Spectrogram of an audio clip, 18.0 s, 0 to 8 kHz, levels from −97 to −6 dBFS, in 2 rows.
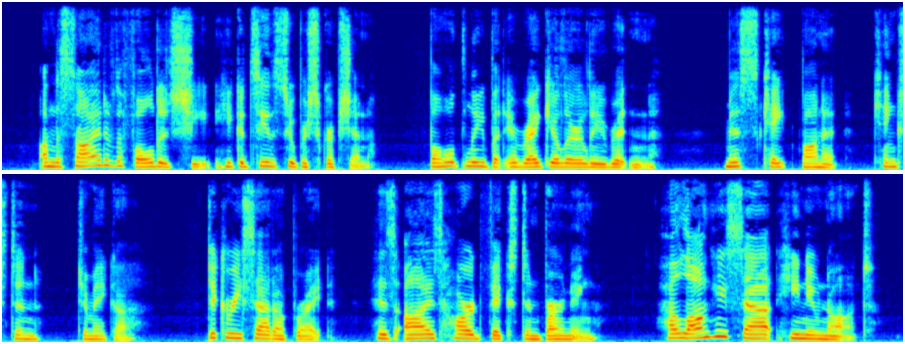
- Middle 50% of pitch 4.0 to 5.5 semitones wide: No, average, 3.1 semitones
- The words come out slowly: Yes, slow, 125 wpm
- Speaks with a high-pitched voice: No, medium, 180 Hz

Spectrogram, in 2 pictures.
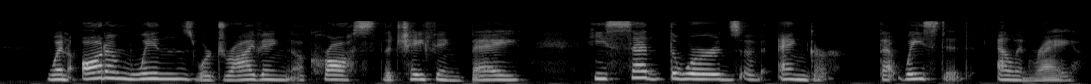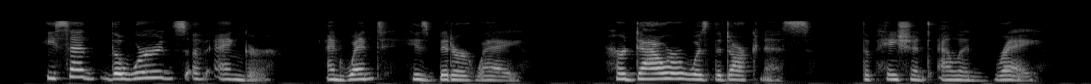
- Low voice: No, high, 225 Hz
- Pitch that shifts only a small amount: No, average, 3.4 semitones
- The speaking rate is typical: No, slow, 105 wpm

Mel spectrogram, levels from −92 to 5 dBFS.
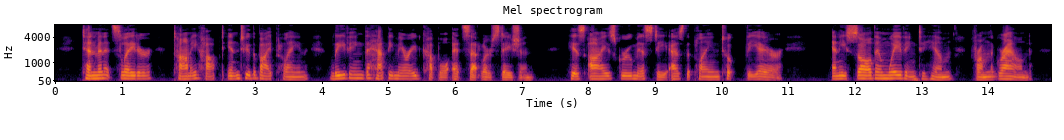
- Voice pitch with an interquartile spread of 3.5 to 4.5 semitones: Yes, average, 4.1 semitones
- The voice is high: No, medium, 145 Hz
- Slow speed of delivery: No, average, 145 wpm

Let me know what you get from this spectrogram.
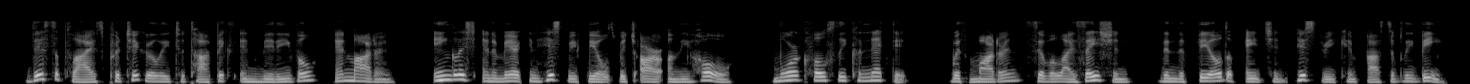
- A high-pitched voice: No, low, 135 Hz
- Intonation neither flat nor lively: No, wide, 6.2 semitones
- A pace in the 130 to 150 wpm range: Yes, average, 140 wpm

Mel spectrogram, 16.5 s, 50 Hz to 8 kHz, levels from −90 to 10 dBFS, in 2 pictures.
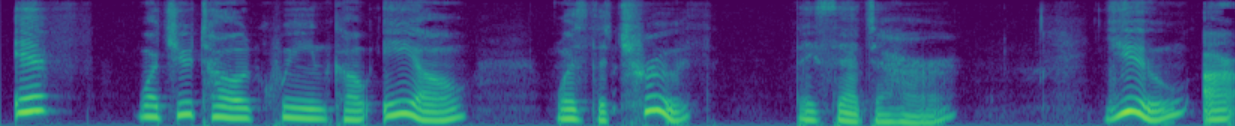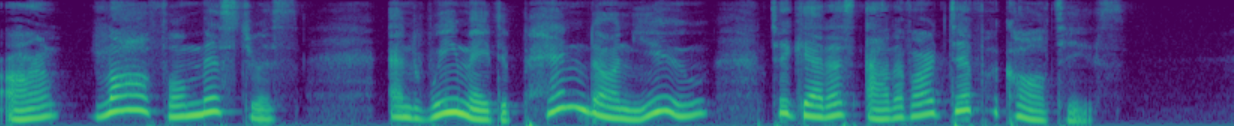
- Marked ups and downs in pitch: Yes, wide, 8.2 semitones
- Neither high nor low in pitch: No, high, 205 Hz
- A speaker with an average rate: No, slow, 120 wpm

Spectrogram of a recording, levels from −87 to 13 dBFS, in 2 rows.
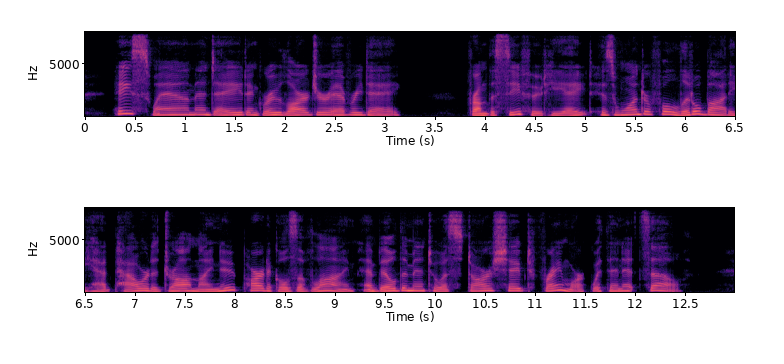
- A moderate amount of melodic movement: Yes, average, 3.7 semitones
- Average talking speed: Yes, average, 170 wpm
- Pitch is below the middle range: No, high, 190 Hz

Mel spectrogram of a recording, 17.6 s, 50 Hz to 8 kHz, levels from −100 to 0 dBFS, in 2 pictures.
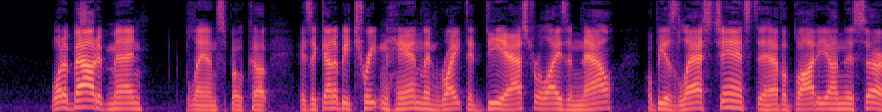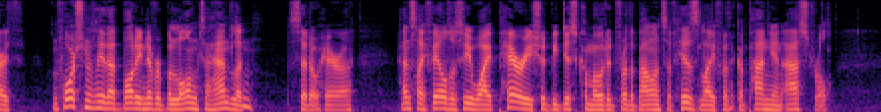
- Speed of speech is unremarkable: No, fast, 210 wpm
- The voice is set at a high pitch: No, medium, 140 Hz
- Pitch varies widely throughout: No, average, 3.1 semitones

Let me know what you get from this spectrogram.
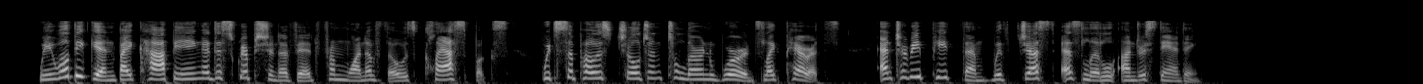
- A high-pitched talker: Yes, high, 230 Hz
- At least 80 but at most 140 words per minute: Yes, slow, 135 wpm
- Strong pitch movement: Yes, wide, 5.9 semitones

